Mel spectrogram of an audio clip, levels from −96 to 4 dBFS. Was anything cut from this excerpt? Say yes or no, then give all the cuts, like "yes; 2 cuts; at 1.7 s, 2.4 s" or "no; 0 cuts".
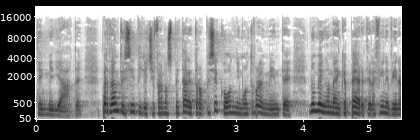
no; 0 cuts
